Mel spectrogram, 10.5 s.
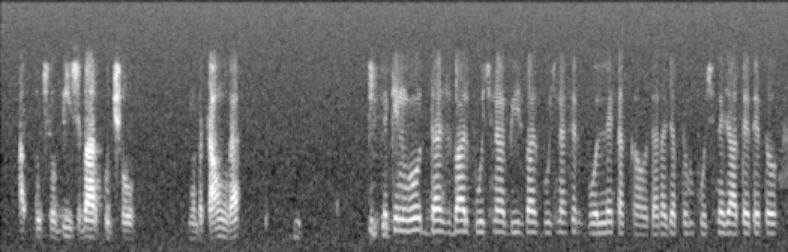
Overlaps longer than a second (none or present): none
